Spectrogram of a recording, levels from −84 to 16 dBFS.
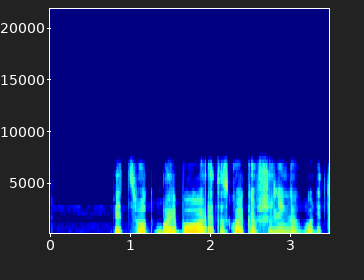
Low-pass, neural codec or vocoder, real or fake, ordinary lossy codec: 7.2 kHz; none; real; Opus, 16 kbps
